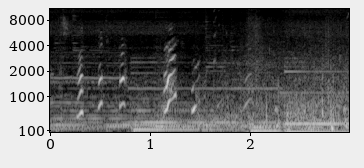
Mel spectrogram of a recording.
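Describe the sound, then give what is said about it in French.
Outdoor ambience on the water from an inflatable boat in summer in southern Germany, with a steady low rumble and gentle lapping, short bird-like chirps scattered above, and faint voices while someone swims. “Salut Caroline, je suis sur un bateau gonflable avec mon frère. My husband is swimming. Mon mari nage, on est sur l'eau.”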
